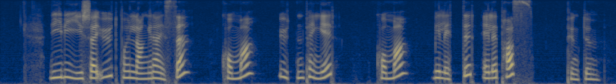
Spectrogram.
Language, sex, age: Norwegian, female, 48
